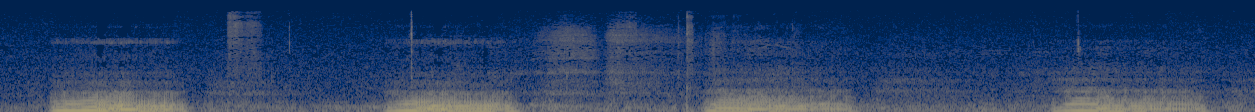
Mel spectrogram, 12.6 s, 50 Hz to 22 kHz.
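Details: Snoring during sleep: loud, buzzing, vibrating snores on each breath, about 18 a minute, with quiet pauses between.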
